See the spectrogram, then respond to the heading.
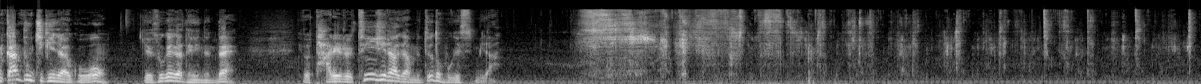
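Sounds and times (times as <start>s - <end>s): wet crackly chewing: 5.8s - 12.0s.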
